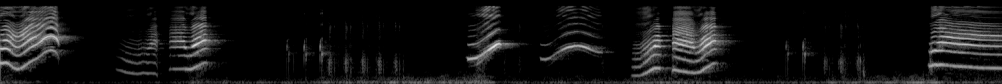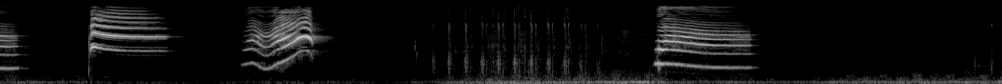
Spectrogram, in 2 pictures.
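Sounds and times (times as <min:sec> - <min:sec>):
parakeet high-pitched calls: 0:00.0 - 0:02.3, 0:04.7 - 0:07.4, 0:09.3 - 0:10.3, 0:10.9 - 0:13.4, 0:16.6 - 0:17.7.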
